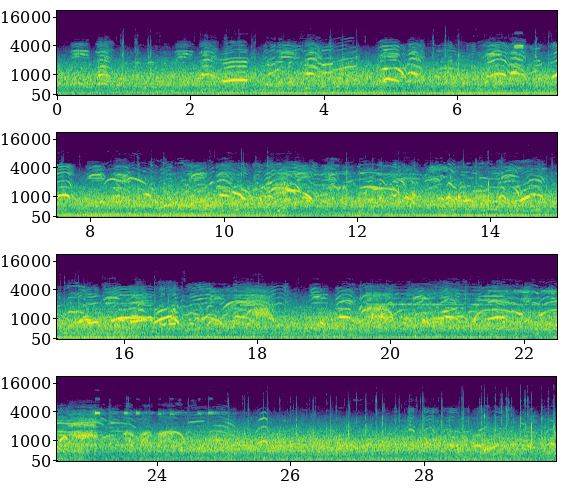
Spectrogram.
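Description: Girls shout and call out to each other across an open field.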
